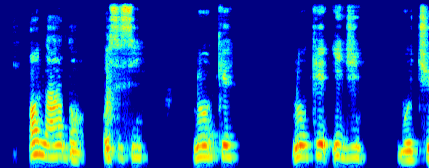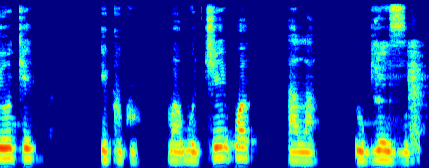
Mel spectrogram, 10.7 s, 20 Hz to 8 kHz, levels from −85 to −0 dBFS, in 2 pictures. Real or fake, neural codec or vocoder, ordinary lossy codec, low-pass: real; none; none; 7.2 kHz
